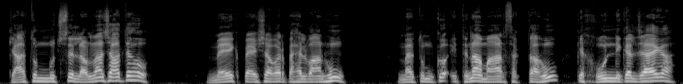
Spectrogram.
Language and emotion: Urdu, angry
